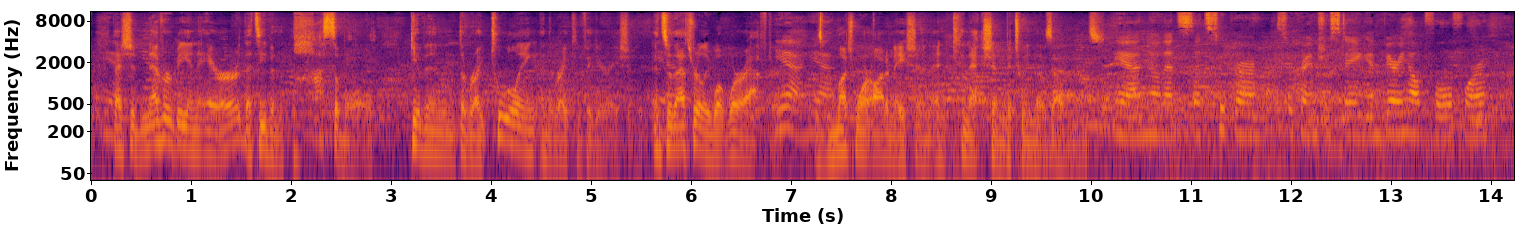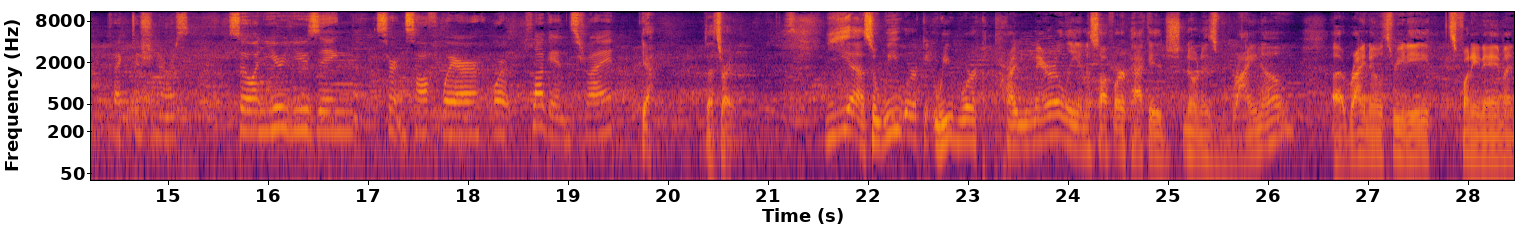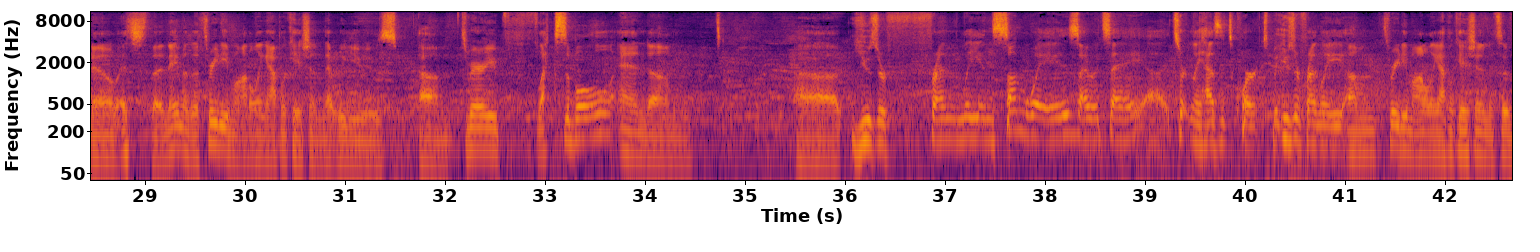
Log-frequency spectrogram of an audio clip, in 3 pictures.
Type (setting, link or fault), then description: setting, busy venue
